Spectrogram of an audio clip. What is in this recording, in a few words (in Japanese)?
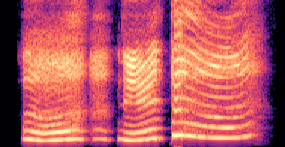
女の子台詞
